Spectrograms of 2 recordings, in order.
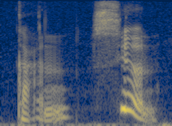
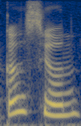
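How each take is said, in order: First: "canción" split in two, can... ción; syllable by syllable. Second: Said in the usual way. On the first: Shown as a demonstration. Teacher counts the syllables for pupils, syllable by syllable. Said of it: "tiene dos sílabas". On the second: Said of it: "es separar las palabras en sílabas".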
